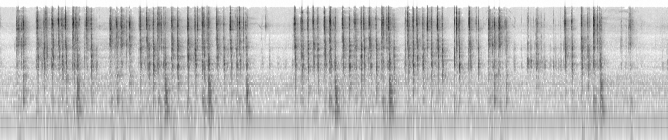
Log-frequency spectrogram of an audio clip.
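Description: Fingertips in black nitrile gloves type on an RGB-backlit mechanical keyboard with plastic keycaps, producing rapid bright clicky key taps in bursts with short pauses between them. Each tap is sharp and dies away almost instantly, and a steady low hum sits underneath.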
